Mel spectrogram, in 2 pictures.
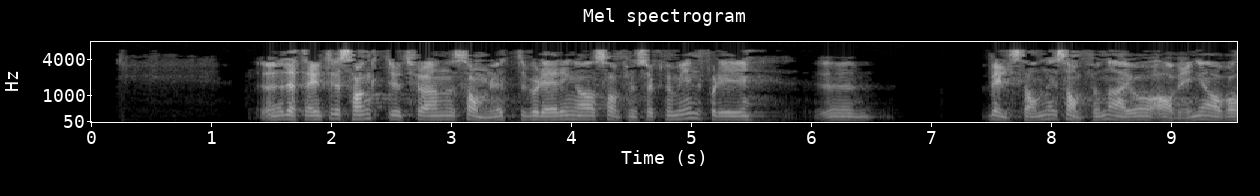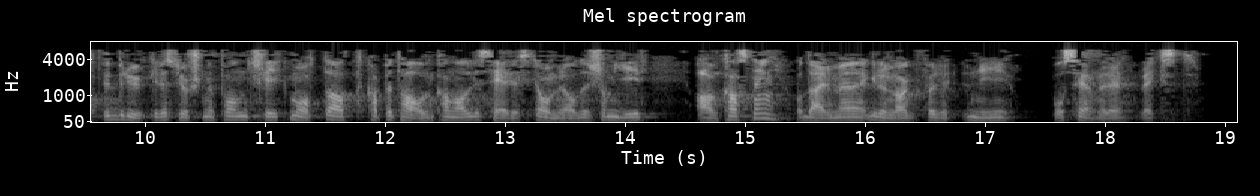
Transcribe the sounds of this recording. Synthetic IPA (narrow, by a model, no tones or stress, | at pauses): d̪ɛt̪ːəæɾɪnt̪əɾəsɑŋt̪ʉːt̪ɪ̥fɾɑɛnsɑmlət̪ʋʉɖeːɾɪŋɑʋsɑmfʉnsœkʊnʊmiːənfɔɖiː | ʋɛlst̪ɑnd̪n̩ɪsɑmfʉnːəæɾjʊɑːʋhɛŋːɪɑʋɑt̪ʋɪbɾʉːkəɾːɛsʉʂəɳəpʰɔɛnʂɭiːkmoːt̪əɑt̪kʰɑpɪt̪ʰɑːlən̩kʰɑnɑlɪseːɾəst̪ʰɪlɔmɾoːd̪əʂɔmjiːɾ | ɑːʋkʰɑst̪nɪŋɔd̪æɾmeːɡɾʉnlɑːɡfɔɾnyː | ɔseːnəɾəʋɛkst̪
